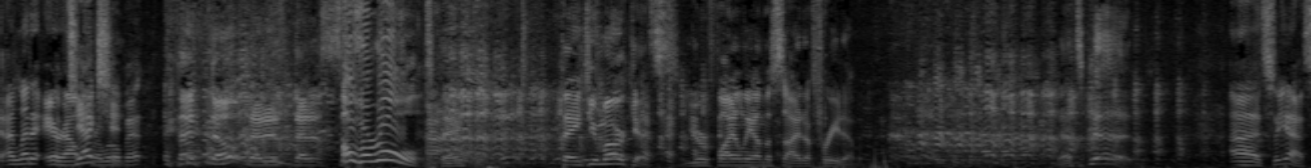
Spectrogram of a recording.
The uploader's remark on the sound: Live from the Creek and the Cave during the 1st Annual Cave Comedy Radio Sausage Party!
